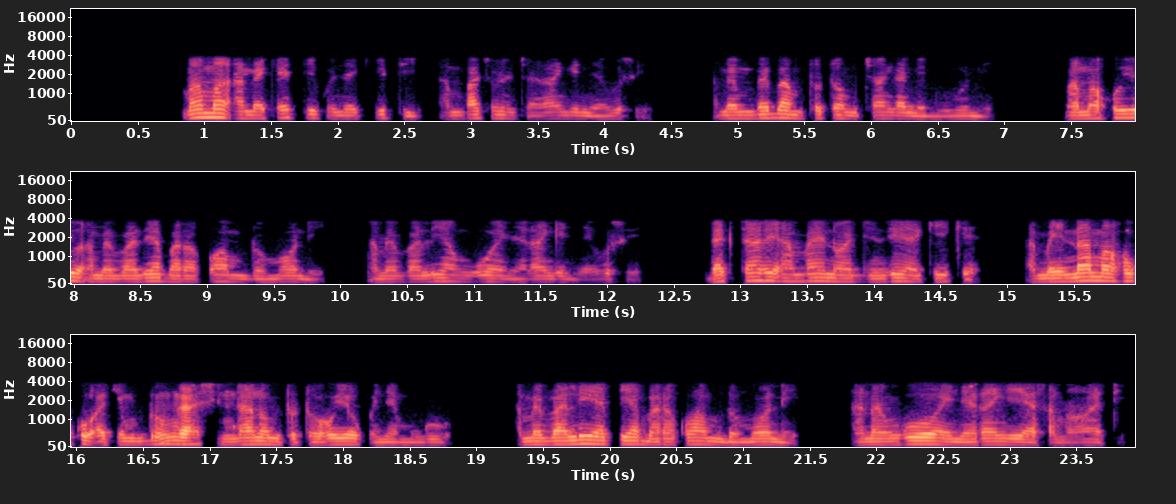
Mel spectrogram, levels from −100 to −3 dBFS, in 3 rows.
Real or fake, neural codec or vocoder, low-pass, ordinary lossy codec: real; none; 3.6 kHz; Opus, 32 kbps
